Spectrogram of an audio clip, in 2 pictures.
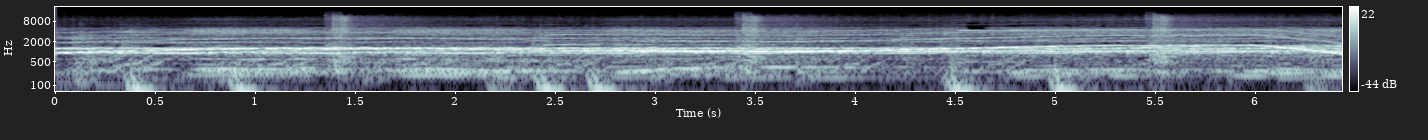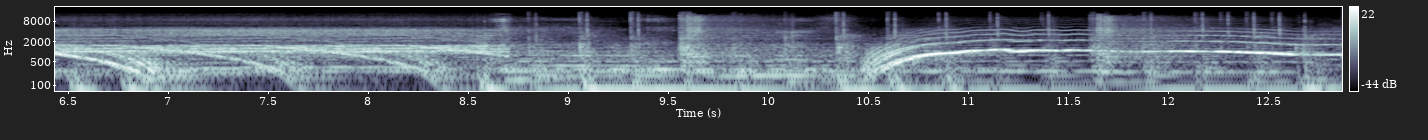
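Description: Theremin playing several overlapping wavering tones with vibrato, which swoop downward one after another about six seconds in. About two seconds later a beat with a low bass pulse and clicking percussion comes in, and the theremin glides back up and holds a note.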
